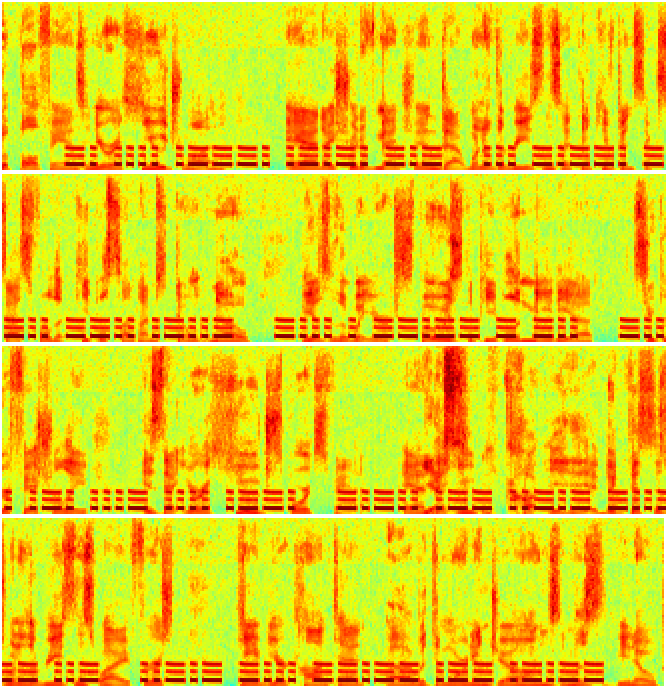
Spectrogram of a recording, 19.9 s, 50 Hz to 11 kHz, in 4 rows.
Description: Morse code (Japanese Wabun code), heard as a keyed tone, machine-sent, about 26 wpm, 500 Hz, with speech in English. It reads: タヌセンワ ラルフフヰ ハヘアムホ ハナクヌツ キヤミユウ ミハアヤテ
